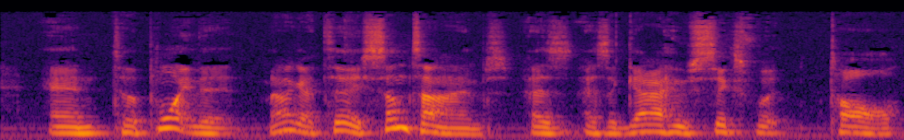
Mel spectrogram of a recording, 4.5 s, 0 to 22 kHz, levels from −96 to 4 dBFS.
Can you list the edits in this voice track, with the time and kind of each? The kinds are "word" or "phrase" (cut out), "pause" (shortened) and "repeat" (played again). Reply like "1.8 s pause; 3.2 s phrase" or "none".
1.3 s pause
